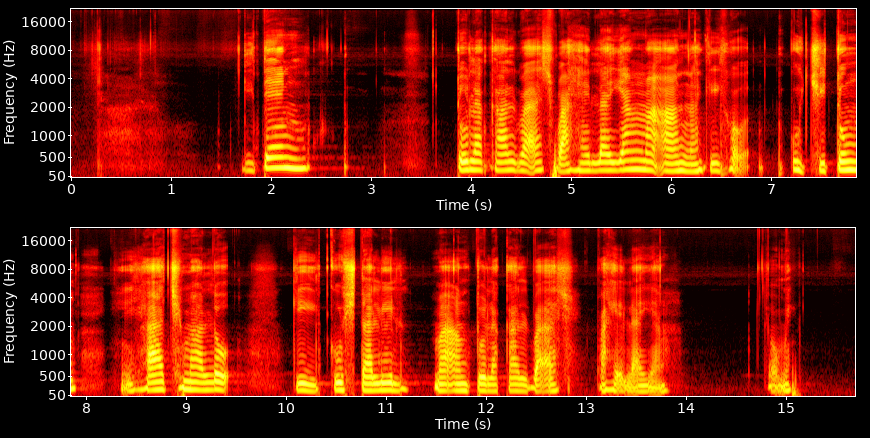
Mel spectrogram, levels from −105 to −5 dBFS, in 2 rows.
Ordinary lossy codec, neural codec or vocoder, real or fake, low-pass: none; none; real; none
